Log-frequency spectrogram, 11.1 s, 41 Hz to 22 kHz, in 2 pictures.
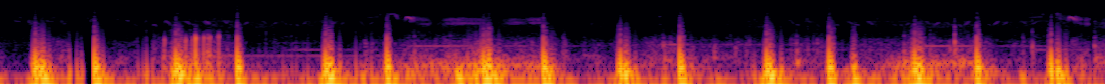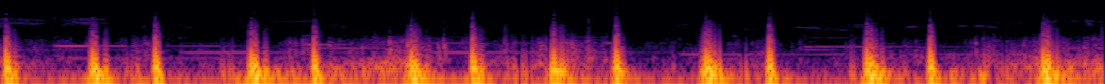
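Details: ASMR recording of a heartbeat with breathing, from a livestream compilation: regular soft thudding heartbeat near 80 beats a minute over a quiet hum; normal rate and rhythm, normal heartbeat.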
